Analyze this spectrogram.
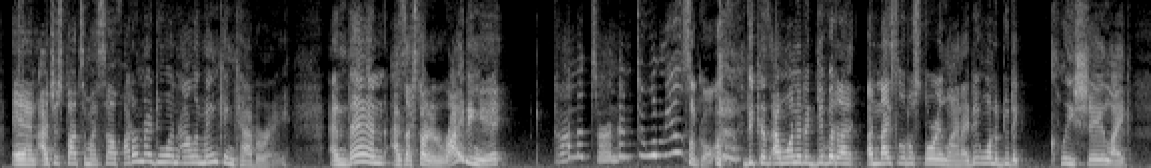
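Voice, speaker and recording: A woman speaks with a Nigerian accent at a high pitch. Her pace is very fast and her intonation lively. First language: Igbo. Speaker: theater writer and performer. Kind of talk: interview.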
